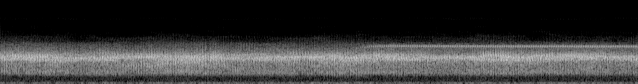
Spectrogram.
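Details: Night chorus of Mexican frogs and toads in the wild: thick, continuous croaking at an even loudness, joined at about the midpoint by a sustained high-pitched tone that holds to the end.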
